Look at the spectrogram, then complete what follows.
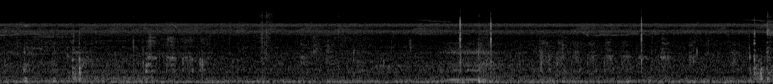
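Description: Steady high-pitched drone of insects, with a few faint clicks and rustles in dry leaf litter.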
